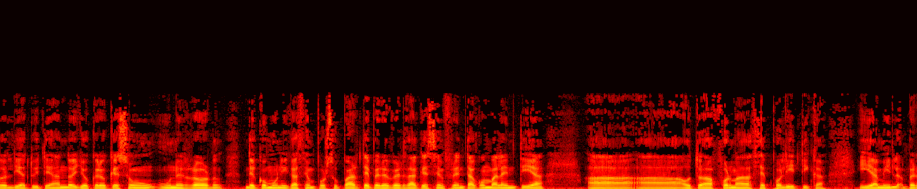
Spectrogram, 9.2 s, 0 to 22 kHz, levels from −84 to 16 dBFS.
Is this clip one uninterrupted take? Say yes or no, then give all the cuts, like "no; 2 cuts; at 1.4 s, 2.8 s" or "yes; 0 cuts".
yes; 0 cuts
